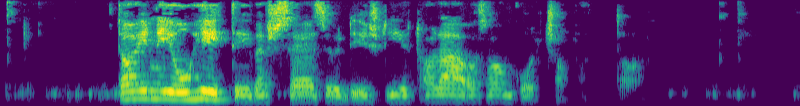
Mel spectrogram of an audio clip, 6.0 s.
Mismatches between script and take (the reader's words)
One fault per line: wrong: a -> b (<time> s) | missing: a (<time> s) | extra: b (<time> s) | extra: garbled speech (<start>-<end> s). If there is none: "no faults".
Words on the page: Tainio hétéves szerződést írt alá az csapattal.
extra: angol (3.7 s)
